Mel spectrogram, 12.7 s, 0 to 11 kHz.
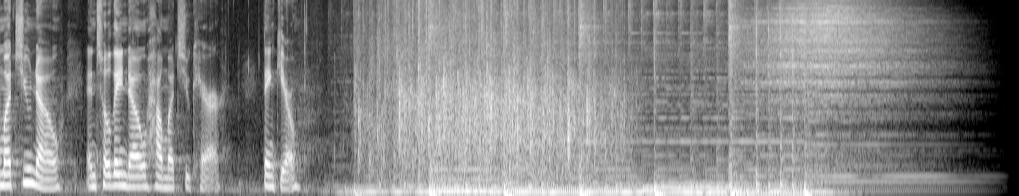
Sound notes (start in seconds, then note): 4.2 applause and Music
